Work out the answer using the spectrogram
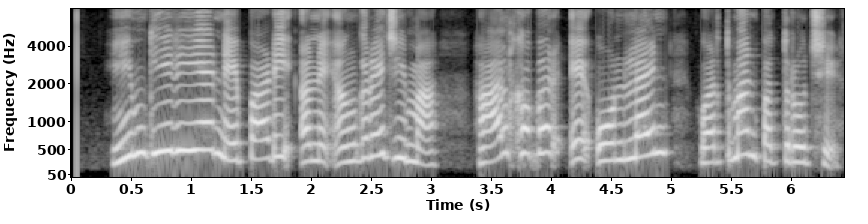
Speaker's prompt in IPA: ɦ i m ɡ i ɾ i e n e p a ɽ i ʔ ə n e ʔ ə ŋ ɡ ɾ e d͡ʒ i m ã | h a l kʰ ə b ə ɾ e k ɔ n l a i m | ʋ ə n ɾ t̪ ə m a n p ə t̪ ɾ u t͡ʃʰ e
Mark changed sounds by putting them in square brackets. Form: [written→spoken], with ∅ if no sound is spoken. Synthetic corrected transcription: ɦ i m ɡ i ɾ i e n e p a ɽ i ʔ ə n e ʔ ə ŋ ɡ ɾ e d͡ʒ i m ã | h a l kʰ ə b ə ɾ e [k→ʔ] ɔ n l a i [m→n] | ʋ ə [n→∅] ɾ t̪ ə m a n p ə t̪ ɾ [u→o] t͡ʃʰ e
